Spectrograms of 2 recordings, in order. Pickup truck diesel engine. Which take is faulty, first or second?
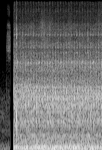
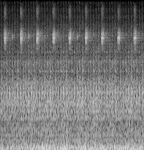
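second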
